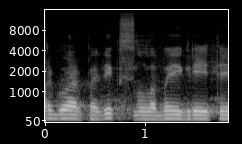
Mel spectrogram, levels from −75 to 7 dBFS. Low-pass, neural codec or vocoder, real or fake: 14.4 kHz; codec, 44.1 kHz, 7.8 kbps, DAC; fake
